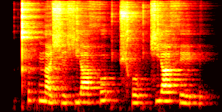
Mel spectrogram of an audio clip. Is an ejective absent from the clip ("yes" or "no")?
yes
